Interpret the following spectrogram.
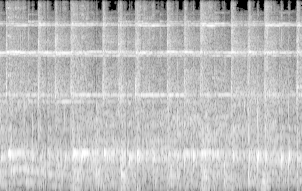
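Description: Kirtan music without singing: small hand cymbals (karatalas) struck in a steady quick beat, about three clashes a second, each ringing with a bright metallic tone over a held drone.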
